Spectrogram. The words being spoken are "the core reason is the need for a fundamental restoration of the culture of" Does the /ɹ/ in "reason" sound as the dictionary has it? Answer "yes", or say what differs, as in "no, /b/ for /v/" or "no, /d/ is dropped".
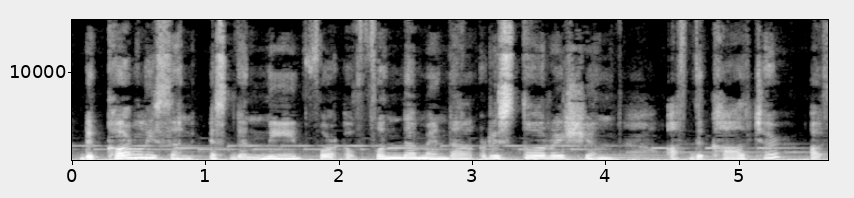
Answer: no, /l/ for /ɹ/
